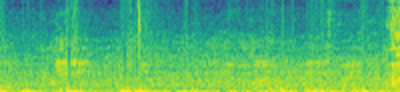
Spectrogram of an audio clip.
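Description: Loud, steady low rumble of outdoor background noise, with no distinct events.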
